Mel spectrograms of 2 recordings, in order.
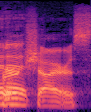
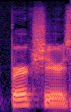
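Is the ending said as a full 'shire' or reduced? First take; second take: full shire; reduced. First: The ending is a full 'shire' like the Shire. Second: The ending is reduced, not a full 'shire'. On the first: The speaker calls it wrong. "I was calling it Berkshires, like Lord of the Rings" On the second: The speaker calls it right. "but no"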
